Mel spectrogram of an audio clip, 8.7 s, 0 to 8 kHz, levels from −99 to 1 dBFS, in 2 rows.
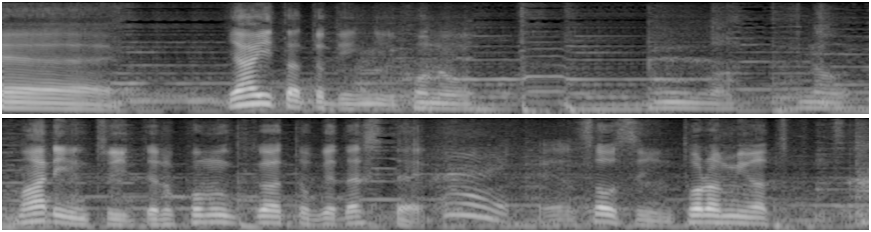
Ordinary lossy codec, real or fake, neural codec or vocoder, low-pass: none; fake; codec, 16 kHz, 0.9 kbps, LongCat-Audio-Codec; none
